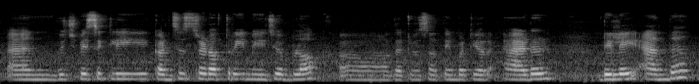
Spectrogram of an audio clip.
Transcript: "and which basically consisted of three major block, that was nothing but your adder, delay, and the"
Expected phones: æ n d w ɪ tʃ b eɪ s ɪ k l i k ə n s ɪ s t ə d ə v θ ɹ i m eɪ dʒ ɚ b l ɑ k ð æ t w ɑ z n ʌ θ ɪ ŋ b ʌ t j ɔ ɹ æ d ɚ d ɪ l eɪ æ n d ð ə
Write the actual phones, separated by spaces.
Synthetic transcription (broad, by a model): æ n d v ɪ tʃ b eɪ s ɪ k l i k ə n s ɪ s t ə d ə v t ɹ i m eɪ dʒ ɚ b l ɑ k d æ t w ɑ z n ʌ t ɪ ŋ b ʌ t j ɔ ɹ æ d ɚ d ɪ l eɪ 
